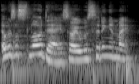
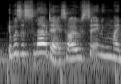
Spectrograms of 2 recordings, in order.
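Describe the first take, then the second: First: It is read in an ordinary American accent. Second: It is read in a put-on British accent.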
